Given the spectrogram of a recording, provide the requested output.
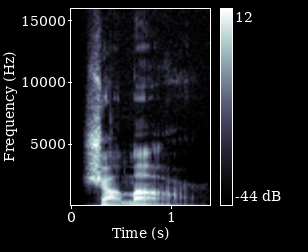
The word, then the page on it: shamar: hebrew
